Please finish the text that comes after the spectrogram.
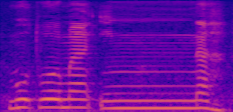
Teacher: कलकला की आवाज़ जो है ना हाफ ज़बर होती है, तो इसकी आवाज़ ऊपर की तरफ जाएगी, ठीक है। लेकिन ज़बर में जबड़ा ज़्यादा खुलता है अंदर से, ठीक है, मुंह ज़्यादा खुलता है, और हाफ ज़बर में क्या होता है कि कम खुलता है ताकि कलकला अदा हो जाए, ठीक है, वरना फिर वो क्या होगा, ज़बर की मानद हो जाएगा, ठीक है। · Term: मोटा कलकला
